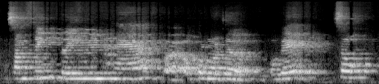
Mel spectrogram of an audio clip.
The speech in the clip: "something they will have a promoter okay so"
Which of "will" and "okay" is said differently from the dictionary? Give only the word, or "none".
will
